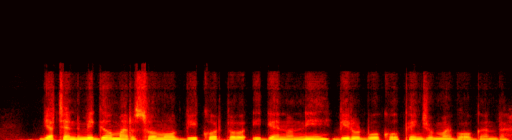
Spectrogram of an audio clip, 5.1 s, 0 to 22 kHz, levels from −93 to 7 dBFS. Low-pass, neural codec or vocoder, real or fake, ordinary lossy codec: 10.8 kHz; codec, 16 kHz in and 24 kHz out, 0.6 kbps, FocalCodec, streaming, 2048 codes; fake; Opus, 24 kbps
